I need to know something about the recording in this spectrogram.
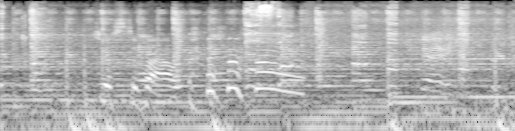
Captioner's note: giggles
